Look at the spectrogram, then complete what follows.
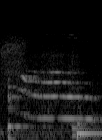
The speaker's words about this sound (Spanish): Ese es mi gato que aúlla.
